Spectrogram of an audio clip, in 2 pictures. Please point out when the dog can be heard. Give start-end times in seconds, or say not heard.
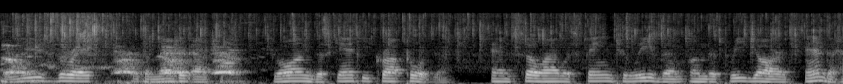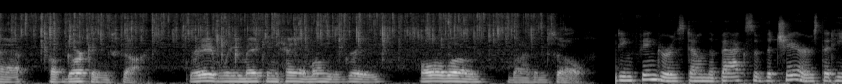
0.0-2.5.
